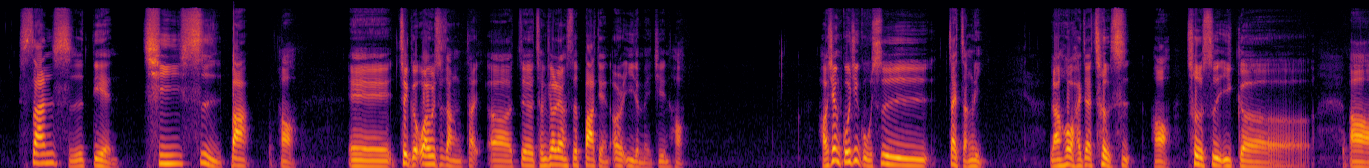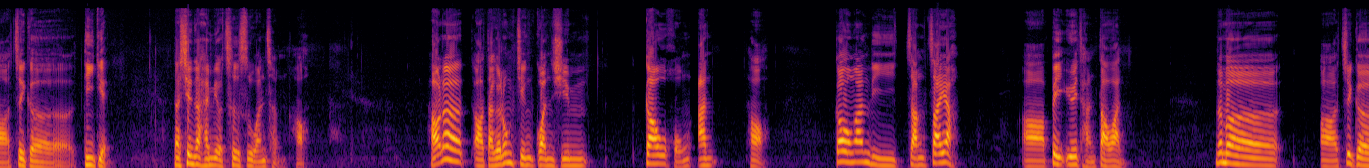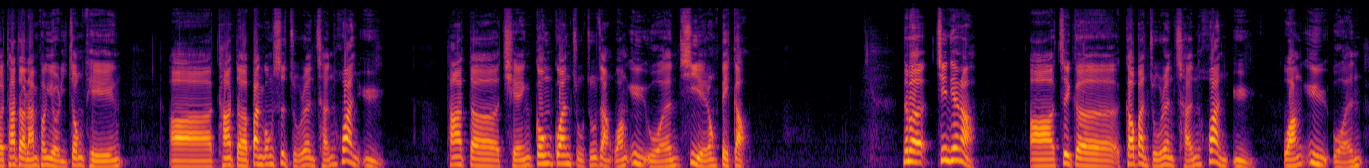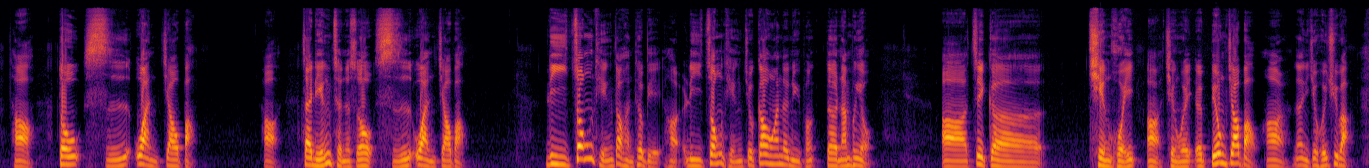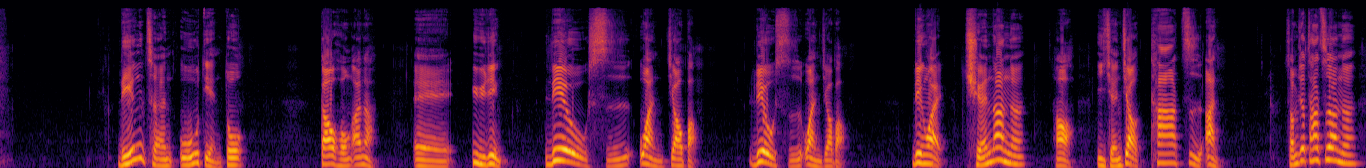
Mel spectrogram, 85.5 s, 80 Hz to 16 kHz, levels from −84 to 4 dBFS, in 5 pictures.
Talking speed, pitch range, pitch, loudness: 185 characters per minute, 125-170 Hz, 145 Hz, -17 LUFS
